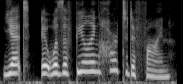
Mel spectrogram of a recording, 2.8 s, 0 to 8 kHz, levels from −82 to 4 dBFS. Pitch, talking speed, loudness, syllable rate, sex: 260 Hz, 175 wpm, -19 LUFS, 4.6 syllables/s, female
